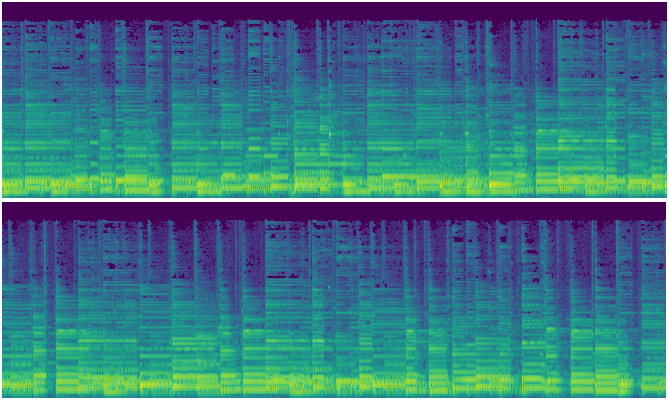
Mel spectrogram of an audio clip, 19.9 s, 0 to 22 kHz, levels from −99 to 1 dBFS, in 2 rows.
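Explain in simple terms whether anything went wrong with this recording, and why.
Something did go wrong, briefly: at about 14.88 s there's a quick chirpy blip. That's a corrupt frame decoded. A tiny chunk of the compressed audio got scrambled, a few frames' worth by the sound of it, and the player played it anyway, spraying sound into the wrong frequencies.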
